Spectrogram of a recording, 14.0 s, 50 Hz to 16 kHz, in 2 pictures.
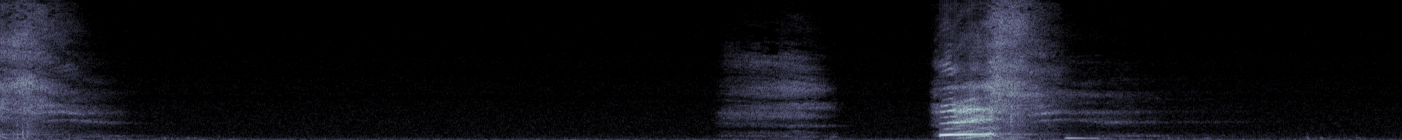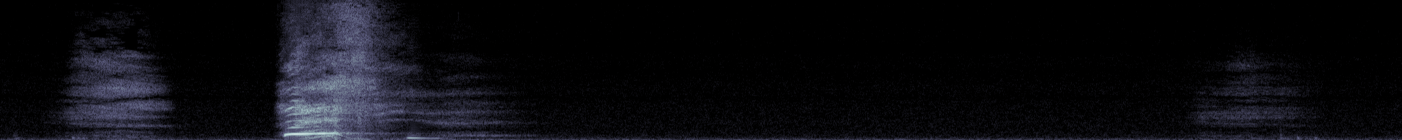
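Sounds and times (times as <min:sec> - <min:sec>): person sneezing loudly: 0:00.0 - 0:00.5, 0:04.7 - 0:05.4, 0:08.4 - 0:09.1.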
